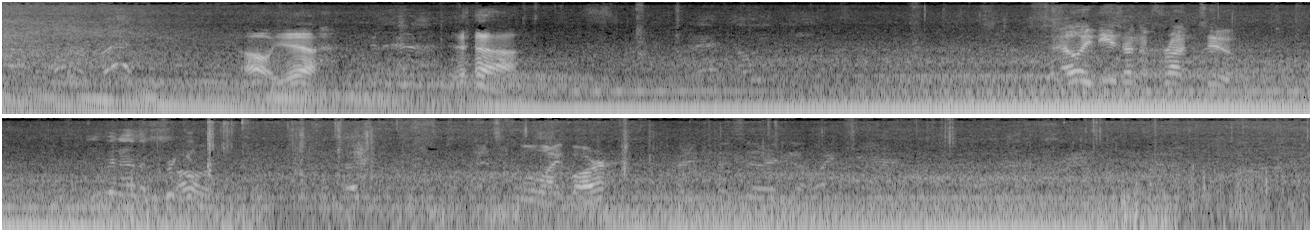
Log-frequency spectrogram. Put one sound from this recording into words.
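A truck engine idles with a deep, steady rumble.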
